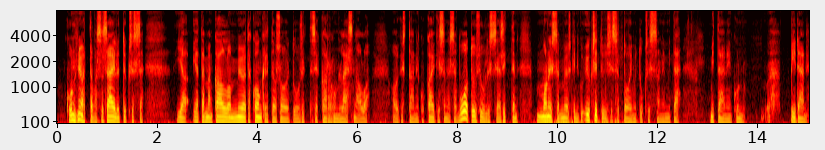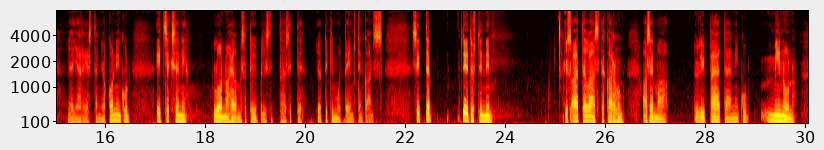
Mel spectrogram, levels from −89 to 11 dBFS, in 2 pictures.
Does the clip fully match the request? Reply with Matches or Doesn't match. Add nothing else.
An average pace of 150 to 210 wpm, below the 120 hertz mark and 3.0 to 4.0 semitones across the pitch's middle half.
Doesn't match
